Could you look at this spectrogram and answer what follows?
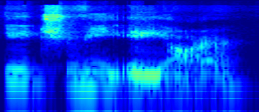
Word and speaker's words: Hvar: I'm not sure how to pronounce that again. It's Hvar.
